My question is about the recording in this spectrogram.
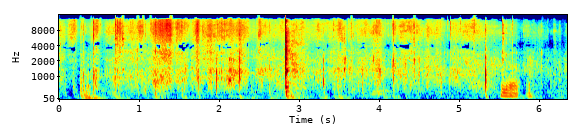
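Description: Close handling noise of a black fabric item with straps: soft rustling and scattered small clicks, with one sharp click about three seconds in. A voice comes in near the end.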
